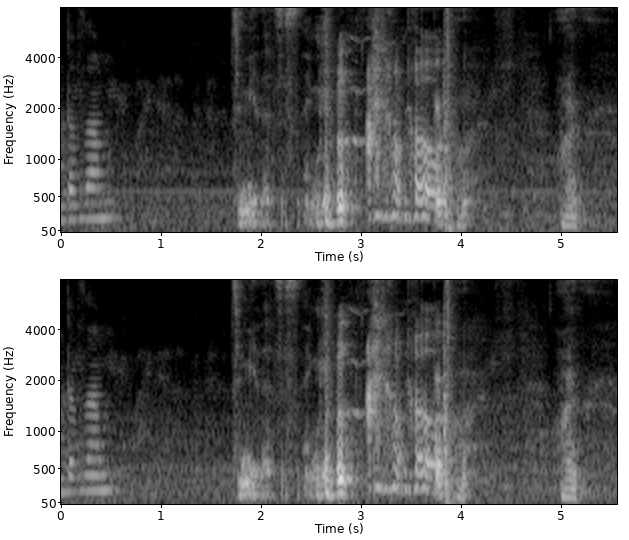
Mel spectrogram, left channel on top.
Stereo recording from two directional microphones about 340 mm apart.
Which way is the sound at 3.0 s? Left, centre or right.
Centre.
